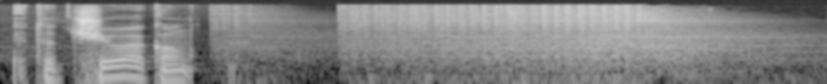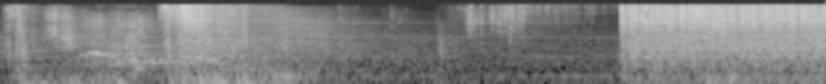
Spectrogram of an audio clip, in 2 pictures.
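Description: A pistol fires several sharp shots.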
